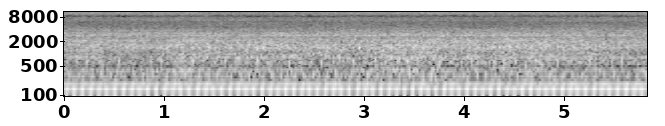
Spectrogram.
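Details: 1965 John Deere 1010 with suspect maintenance, Stanley muffler, about 1000 rpm in first gear: a loud, even clatter at roughly three beats a second over the engine drone; a worn, noisy gearbox.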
